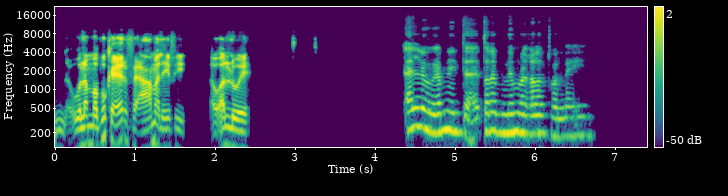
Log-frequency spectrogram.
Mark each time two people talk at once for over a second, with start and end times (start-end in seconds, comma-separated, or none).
none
